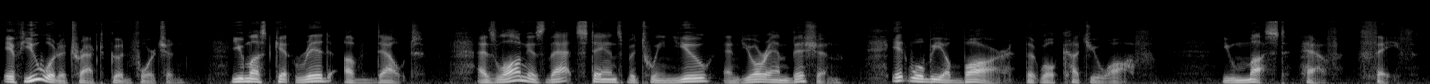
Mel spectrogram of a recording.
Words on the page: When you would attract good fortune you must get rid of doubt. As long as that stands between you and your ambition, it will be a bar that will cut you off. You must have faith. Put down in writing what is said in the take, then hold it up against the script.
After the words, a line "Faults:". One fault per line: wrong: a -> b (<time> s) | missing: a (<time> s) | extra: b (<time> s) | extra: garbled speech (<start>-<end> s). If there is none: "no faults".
If you would attract good fortune you must get rid of doubt. As long as that stands between you and your ambition, it will be a bar that will cut you off. You must have faith.
Faults:
wrong: When -> If (0.0 s)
